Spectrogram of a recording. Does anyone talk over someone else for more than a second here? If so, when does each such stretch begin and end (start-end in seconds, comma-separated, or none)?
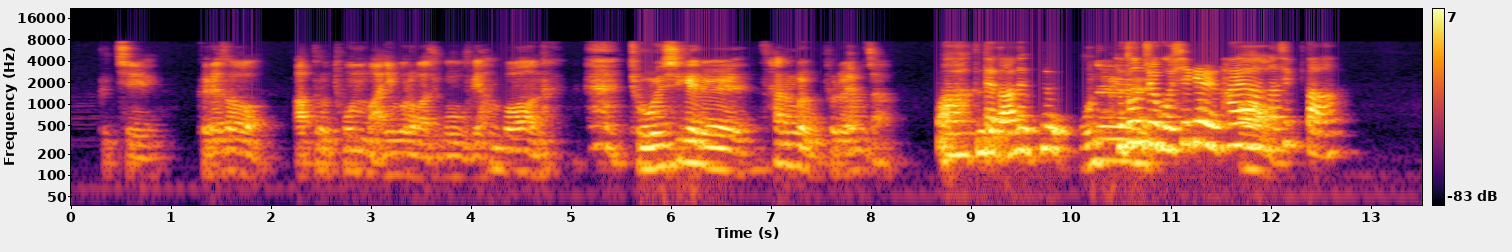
none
